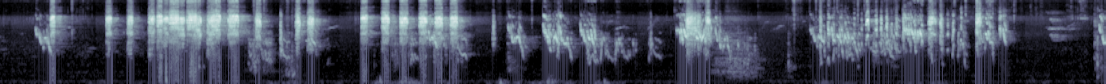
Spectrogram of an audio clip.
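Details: Budgerigars at home in loud, dense chatter, rapid harsh chirps and screeches run together in long bursts with brief gaps.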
